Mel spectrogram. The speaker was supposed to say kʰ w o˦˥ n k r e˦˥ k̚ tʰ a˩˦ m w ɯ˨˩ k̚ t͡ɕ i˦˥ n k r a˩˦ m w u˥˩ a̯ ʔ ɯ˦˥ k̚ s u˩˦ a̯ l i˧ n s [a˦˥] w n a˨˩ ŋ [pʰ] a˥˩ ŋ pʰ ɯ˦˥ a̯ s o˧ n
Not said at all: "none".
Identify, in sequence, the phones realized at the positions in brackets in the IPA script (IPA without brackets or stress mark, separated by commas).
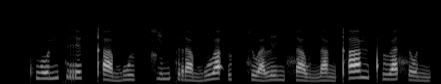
a˨˩, tʰ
